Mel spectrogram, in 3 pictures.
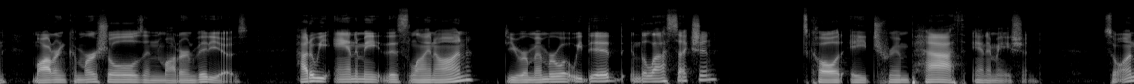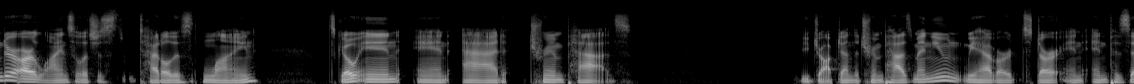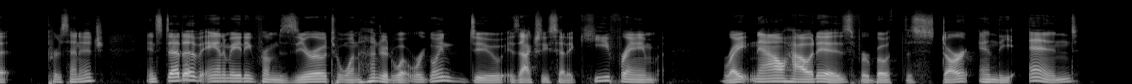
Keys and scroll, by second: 2.5 space, 12.0 Return, 12.3-13.5 typing.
